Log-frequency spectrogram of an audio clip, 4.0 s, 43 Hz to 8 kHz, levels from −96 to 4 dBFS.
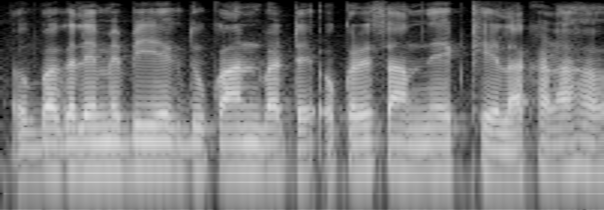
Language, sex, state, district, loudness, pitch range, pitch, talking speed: Bhojpuri, male, Uttar Pradesh, Deoria, -18 LUFS, 110-115 Hz, 110 Hz, 195 wpm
